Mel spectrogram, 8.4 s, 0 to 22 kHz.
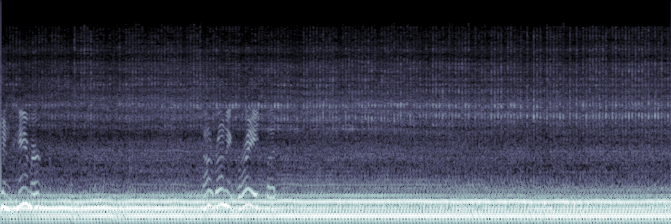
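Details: Troy-Bilt TB200 mower, 625EX 150cc Briggs & Stratton engine, long stored, after carburetor cleaner and tapping the bowl to free a stuck float: holds a wavering, lumpy idle, not smooth; rough running on old gas, float suspected stuck.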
